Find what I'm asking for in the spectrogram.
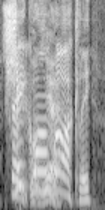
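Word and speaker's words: Saquon Barkley: Shaquan Barkley.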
